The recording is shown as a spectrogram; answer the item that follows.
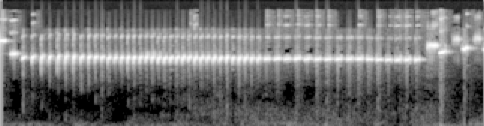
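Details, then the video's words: Pet canary singing a rapid trilled tour of clear notes near one pitch, repeated about four times a second, ending in a few higher whistled notes; no other sounds. "Canary song video - type of song"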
